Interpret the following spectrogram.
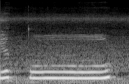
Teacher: वाव मद्दा को एक अलिफ यानी 2 हरकत के बराबर खींच के पढ़ेंगे। तो वाव पेश तू। · वाव को होठों की गुलाई के साथ अदा करके पढ़ेंगे।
